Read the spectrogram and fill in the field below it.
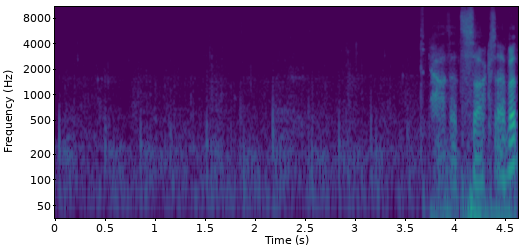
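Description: Boots step on a tiled floor.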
